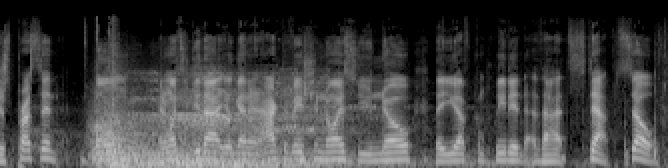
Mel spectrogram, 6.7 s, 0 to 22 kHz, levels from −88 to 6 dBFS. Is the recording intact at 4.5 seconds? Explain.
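Yes, the audio is intact at 4.5 seconds, with no dropout, click, distortion or other fault audible at that point.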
